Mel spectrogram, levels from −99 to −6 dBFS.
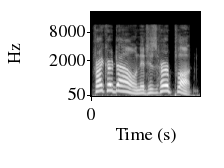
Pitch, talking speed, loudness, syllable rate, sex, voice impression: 200 Hz, 230 wpm, -15 LUFS, 4.8 syllables/s, male, masculine, middle-aged, tensed, slightly powerful, hard, slightly muffled, intellectual, calm, slightly mature, slightly wild, slightly strict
